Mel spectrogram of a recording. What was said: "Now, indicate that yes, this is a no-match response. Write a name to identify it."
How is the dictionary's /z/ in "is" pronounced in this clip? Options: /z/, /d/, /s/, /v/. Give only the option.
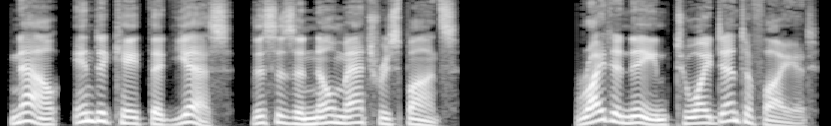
/z/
